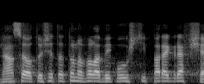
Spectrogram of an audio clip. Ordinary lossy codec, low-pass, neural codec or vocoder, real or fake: MP3, 96 kbps; 7.2 kHz; codec, 16 kHz, 0.8 kbps, ZipCodec; fake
